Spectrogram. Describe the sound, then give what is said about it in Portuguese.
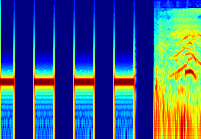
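Four loud, steady beeps of the same mid pitch sound in an even rhythm, each lasting about a quarter second, and a voice starts talking right after the last one. “Que ele comenta que a gente deve ter batido todos os recordes de bips.”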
